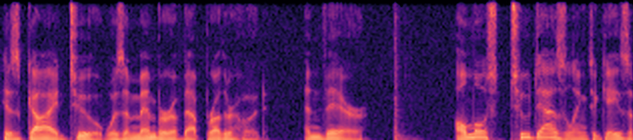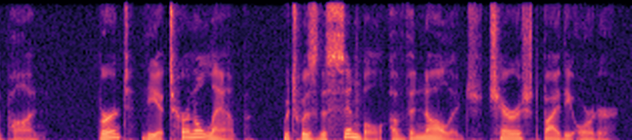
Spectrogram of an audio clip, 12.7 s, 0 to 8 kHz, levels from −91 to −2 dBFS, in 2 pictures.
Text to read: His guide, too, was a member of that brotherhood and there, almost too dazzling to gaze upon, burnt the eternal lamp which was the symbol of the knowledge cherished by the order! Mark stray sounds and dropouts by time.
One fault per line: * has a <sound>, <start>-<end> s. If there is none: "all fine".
* has a thud, 3.9-4.2 s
